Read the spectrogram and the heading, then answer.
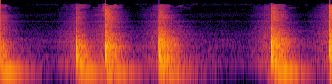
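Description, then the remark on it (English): A patterned knock on a wooden door: two quick raps, a third after a beat, a pause, then two more. Each hit is a solid, hollow thud with no voices. “Alright, do the special knock.”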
